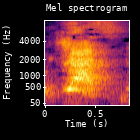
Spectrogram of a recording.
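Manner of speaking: very high, very loud gleeful yell; exultant full-blast cry; triumphant shout. Retold or imitated. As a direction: burst out in victory at the prank. Prank reveal to mother.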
